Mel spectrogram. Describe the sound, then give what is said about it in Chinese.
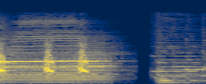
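A guide dog gives a drawn-out, whiny bark with a couple of sharper yelps inside it, falls silent briefly, then starts again. It sounds fairly loud, with no talking. “我是性格温顺的导盲犬，我是盲人的眼睛，请对我的工作多些包容。”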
